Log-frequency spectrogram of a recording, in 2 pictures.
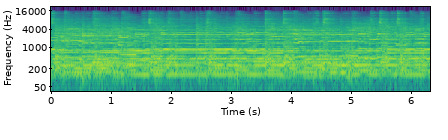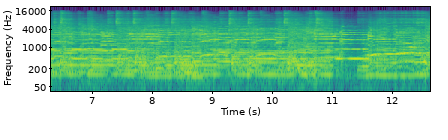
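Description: Live folk-rock band playing an instrumental stretch: strummed acoustic guitar and electric lead guitar over bass and a drum kit keeping a steady beat. The cymbals drop out briefly about a second before the end.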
